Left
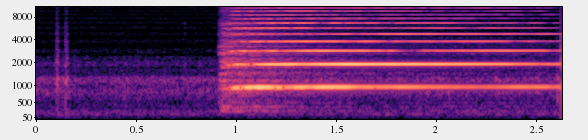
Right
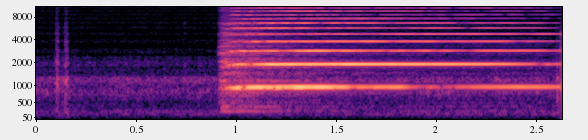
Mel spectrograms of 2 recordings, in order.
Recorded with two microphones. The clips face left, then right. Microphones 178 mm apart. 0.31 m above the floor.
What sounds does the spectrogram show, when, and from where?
0.9 s a violin: 5° right (ahead or behind), 1.6 m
